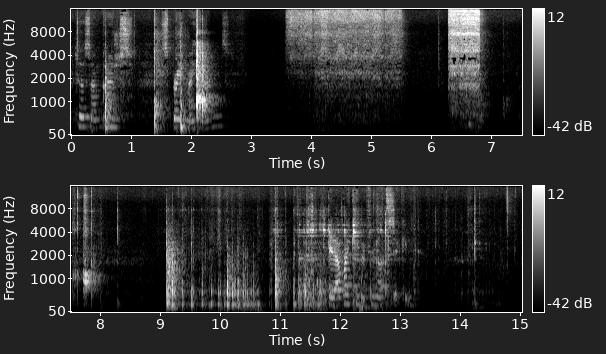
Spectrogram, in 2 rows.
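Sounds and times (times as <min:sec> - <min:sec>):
aerosol spray hissing: 0:03.6 - 0:05.6, 0:06.3 - 0:06.9
sticky hands rubbing together: 0:03.6 - 0:05.7.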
